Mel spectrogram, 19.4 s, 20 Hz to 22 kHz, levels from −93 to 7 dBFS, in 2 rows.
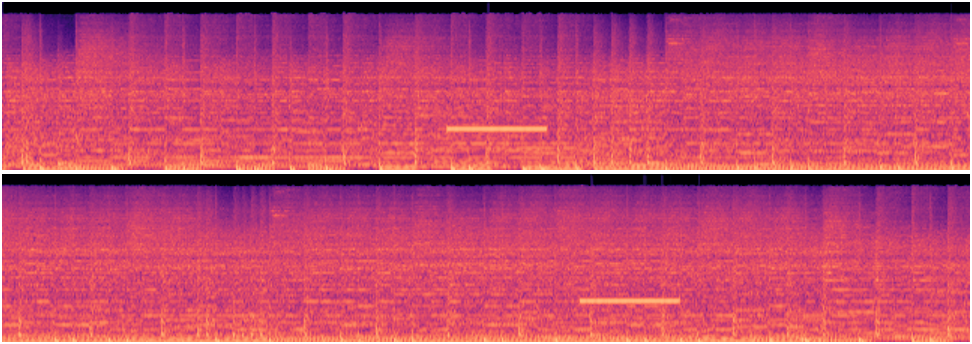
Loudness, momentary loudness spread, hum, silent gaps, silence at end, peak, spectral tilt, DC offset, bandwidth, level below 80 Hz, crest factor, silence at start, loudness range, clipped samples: -12 LUFS; 4 LU; none; none; 0 s; 0 dBFS; -3.5 dB/octave; under 0.1%; 16.5 kHz; -18 dBFS; 12 dB; 0 s; 2 LU; under 0.1%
